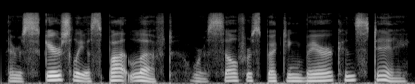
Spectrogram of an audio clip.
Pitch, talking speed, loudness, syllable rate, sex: 165 Hz, 190 wpm, -16 LUFS, 5.0 syllables/s, female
